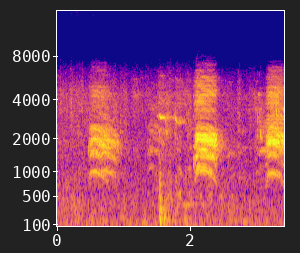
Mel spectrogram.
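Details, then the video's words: Crow giving three separate hoarse caws, each about half a second long, with a soft knock between the first and second. "Crow sound effects"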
